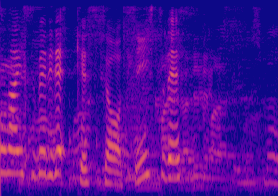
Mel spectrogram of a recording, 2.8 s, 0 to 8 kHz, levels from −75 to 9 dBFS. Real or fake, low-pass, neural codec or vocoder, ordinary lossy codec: real; 7.2 kHz; none; none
